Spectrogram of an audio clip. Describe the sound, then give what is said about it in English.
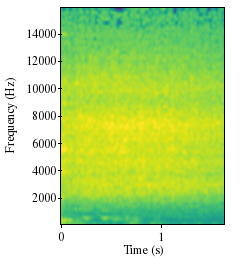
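A hot item just out of the oven sizzles and hisses steadily for a second and a half as it burns a hole in the floor, a bright, crackling fizz that stays even in loudness throughout, with no talking over it. “It's burnt a hole in the floor.”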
